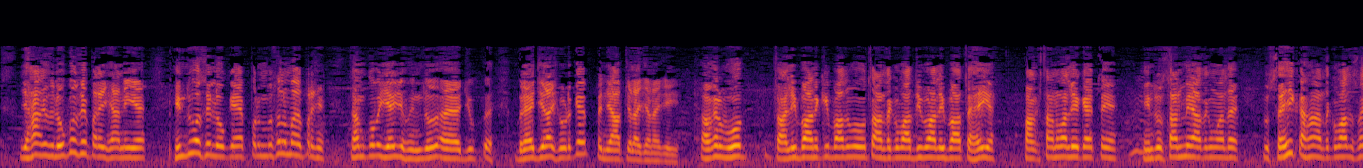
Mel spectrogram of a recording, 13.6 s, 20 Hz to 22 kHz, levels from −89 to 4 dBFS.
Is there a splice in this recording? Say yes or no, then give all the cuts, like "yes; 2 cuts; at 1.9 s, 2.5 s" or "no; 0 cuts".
yes; 1 cut; at 6.8 s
